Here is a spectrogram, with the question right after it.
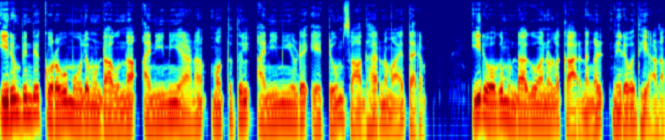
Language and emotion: Malayalam, neutral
